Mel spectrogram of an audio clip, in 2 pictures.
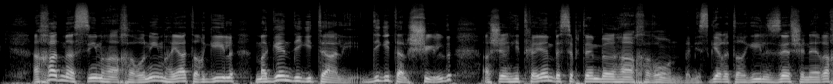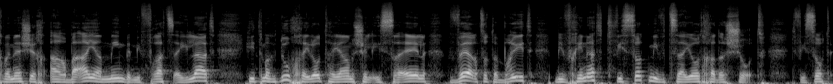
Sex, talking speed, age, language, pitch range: male, 120 wpm, 30-49, Hebrew, 110-150 Hz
